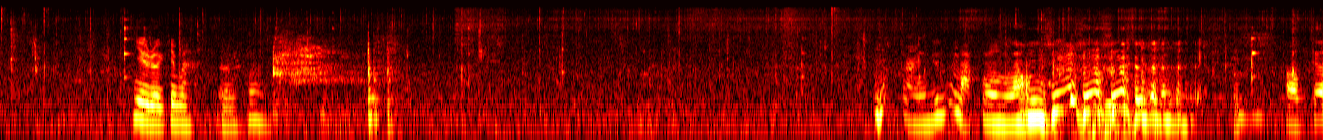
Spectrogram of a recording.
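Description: A man and a woman talk and laugh close by.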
